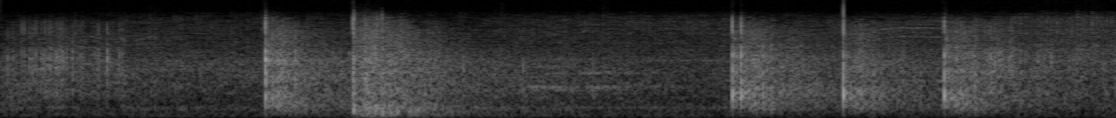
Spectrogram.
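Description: Aerial fireworks bursting overhead: about five sharp bangs a second or so apart, each trailing off in a rolling echo, the loudest and deepest a little under two seconds in.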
